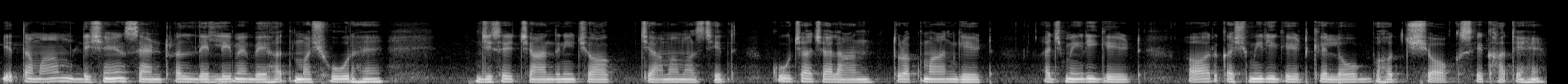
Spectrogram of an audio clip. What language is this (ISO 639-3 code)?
urd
